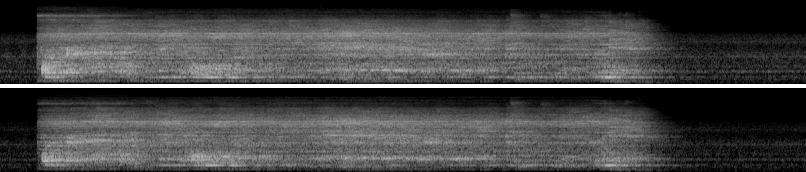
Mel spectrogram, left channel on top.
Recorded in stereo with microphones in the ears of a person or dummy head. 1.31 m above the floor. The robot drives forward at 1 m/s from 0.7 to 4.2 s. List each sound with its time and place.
0.4 s a running tap: 35° left (ahead or behind), 0.6 m; by 6.5 s 5° left (ahead or behind), 4 m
